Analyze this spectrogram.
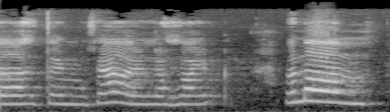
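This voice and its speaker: A woman talks at a fairly slow pace in a high pitch. The room echo is audible. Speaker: vlogger sharing personal story. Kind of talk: personal testimony monologue. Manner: halting, frequent pauses; hesitant, many fillers.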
